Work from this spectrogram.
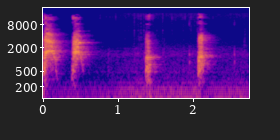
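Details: Maltese (Canis lupus familiaris) puppy, 52 days old, recorded 29 October 2018 on cushion flooring, gives four short, high yapping barks spaced unevenly over about two seconds.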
